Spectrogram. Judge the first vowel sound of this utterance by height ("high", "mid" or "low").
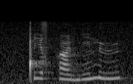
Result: high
